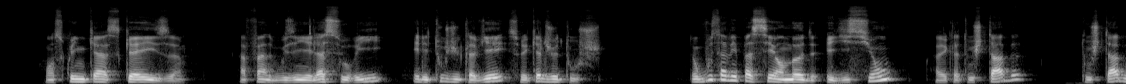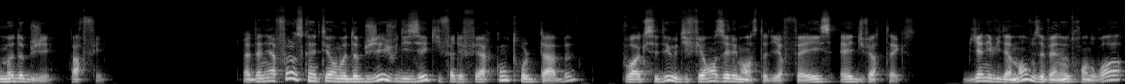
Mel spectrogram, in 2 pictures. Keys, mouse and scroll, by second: 0.4-2.5 middle drag, 8.3 Tab, 9.3-13.2 middle drag, 10.6 Tab, 14.4 Tab, 17.1 ctrl+Tab.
